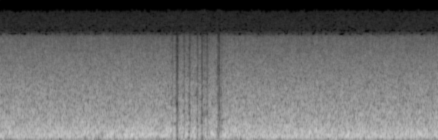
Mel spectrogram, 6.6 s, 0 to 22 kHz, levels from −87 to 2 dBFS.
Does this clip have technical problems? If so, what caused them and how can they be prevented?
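Yes, repeated packet loss (robotic sound) from 2.57 to 3.35 s: ten short holes, the longest 42 ms, patched by stretching prior sound, giving choppy sound with pieces missing rather than the clean silences of plain dropouts. A steadier network connection or a larger jitter buffer would prevent it.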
